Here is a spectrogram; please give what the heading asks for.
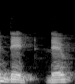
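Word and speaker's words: debt: पढ़ेंगे दे क्या पढ़ेंगे डेट डेबिट नहीं डेट ठीक है इसको डाउट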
